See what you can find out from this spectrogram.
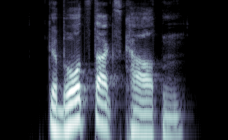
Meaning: plural of Geburtstagskarte
- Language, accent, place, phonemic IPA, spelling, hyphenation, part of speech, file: German, Germany, Berlin, /ɡəˈbuːɐ̯t͡staːksˌkaʁtn̩/, Geburtstagskarten, Ge‧burts‧tags‧kar‧ten, noun, De-Geburtstagskarten.ogg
